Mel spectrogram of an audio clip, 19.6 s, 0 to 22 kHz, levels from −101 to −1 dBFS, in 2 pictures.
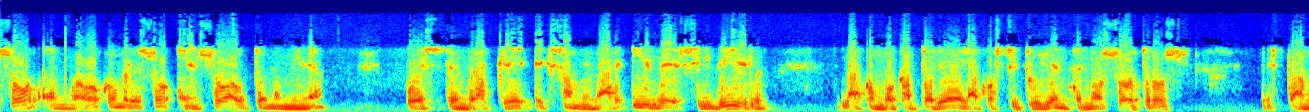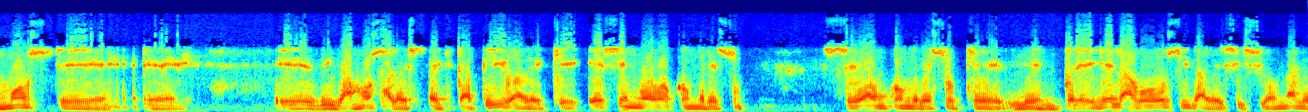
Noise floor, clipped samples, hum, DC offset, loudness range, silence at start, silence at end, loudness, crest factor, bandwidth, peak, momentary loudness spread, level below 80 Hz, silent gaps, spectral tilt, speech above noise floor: -38 dBFS; under 0.1%; none; under 0.1%; 1 LU; 0 s; 0 s; -17 LUFS; 14 dB; 11.5 kHz; -4 dBFS; 8 LU; -52 dBFS; none; -6.5 dB/octave; 21 dB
